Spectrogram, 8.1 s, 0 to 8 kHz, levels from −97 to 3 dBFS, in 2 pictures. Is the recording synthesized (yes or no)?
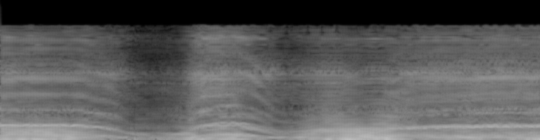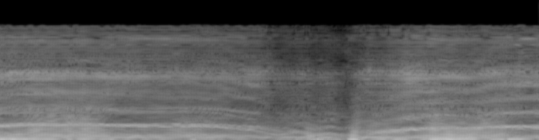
yes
